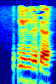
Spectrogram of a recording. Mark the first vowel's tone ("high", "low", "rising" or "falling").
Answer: high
